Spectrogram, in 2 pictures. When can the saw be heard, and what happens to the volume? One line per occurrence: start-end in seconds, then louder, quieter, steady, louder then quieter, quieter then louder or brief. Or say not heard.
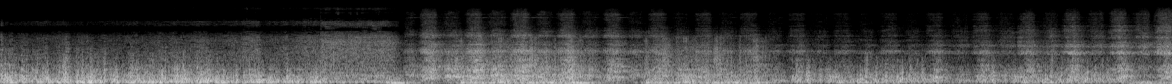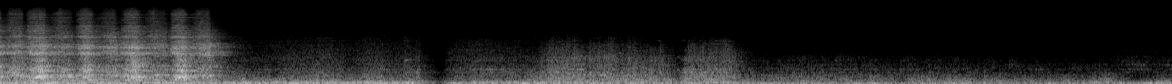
4.0-13.8 quieter then louder.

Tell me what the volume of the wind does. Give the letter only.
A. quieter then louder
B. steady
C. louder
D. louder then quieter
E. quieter
E.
